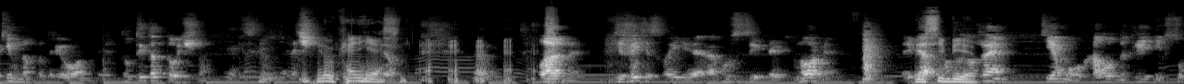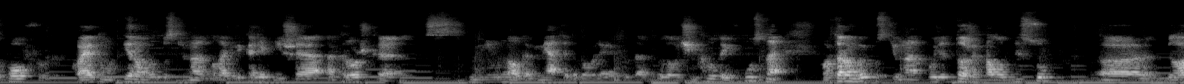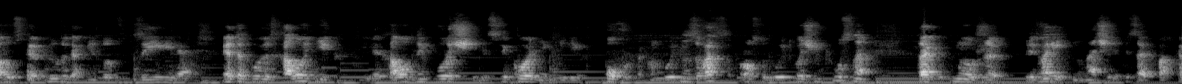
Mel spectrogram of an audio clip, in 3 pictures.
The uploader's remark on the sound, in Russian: Второй выпуск подкаста Духовка родился в муках перезаписи. В этот раз нас настигли некоторые проблемы со звуком.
